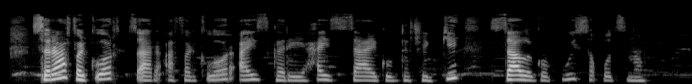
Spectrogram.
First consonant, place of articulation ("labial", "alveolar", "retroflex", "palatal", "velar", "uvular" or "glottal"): alveolar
